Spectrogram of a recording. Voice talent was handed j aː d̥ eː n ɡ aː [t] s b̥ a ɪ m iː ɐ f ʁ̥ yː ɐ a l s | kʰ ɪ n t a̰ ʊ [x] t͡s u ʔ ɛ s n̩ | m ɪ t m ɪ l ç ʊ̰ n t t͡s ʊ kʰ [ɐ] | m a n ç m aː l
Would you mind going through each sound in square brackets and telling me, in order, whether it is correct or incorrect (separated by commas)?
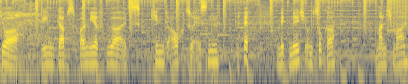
incorrect, correct, correct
